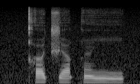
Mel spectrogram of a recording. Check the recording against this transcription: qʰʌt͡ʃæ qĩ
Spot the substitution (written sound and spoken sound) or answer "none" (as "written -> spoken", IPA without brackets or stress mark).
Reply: none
